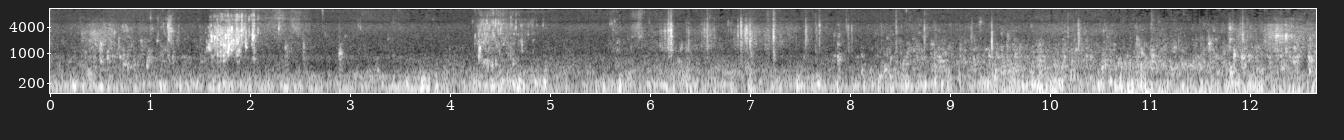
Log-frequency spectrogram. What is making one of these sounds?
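Water gurgles and laps as a pole pushes a boat along.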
